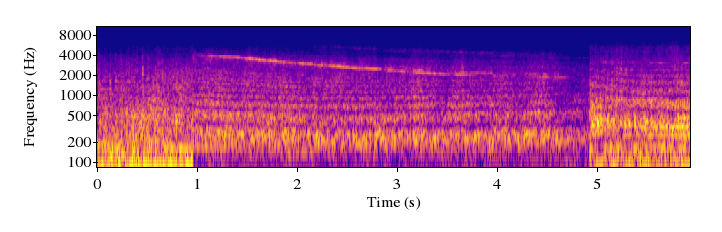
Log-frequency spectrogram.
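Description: A jet engine whines with a falling pitch as an aircraft passes.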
